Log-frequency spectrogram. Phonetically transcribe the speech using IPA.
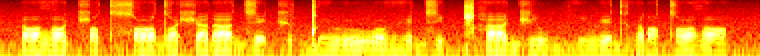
ɪ ðˤɪt͡ʃatˤ sˤu dˤuʃaɾad͡ze t͡ʃʊɡ͡ǃeβuβo ɦɪd͡ziǁʰad͡ʒiw bʱiβɪdʱʊ ɾetˤoðˤi

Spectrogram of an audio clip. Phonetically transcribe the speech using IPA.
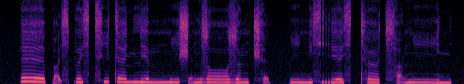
ɛː pa̰sʲpəːsʲt͡sʰitɛːnʲ lʲɛ mːiʃɛ̰ŋ zɔːzœŋt͡ʃʰɛ̰ pːiŋisʲrʲɛːsʲ tʰœt͡sʰa̰ ŋiːnʲ

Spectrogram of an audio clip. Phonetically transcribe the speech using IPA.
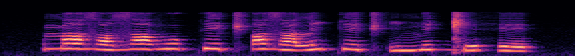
ma˧zˤə˨ zˤa˧vo˧ ke˧t͡ʃʼɐ˧zˤɐ˨ li˦ke˧t͡ʃʼi˨ŋe˦ ɡ͡ǁe˧ he˨

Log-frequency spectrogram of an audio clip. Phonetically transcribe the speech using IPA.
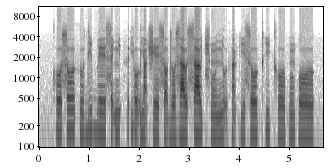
kʰo˨sʰo˦ʊ̯θu˨di˦ be˨ɪ̯ sʰɛ̰˦˨ɲɪ˦ʔθɪ˦ʔjo̰˦˨ʊ̯ jã˦˨ ʃe˨ɪ̯sɔ̰˦˨do˨za˦ʊ̯ sa˦ʊ̯t͡ɕʰũ˨ ɲo̰˦˨ʊ̯θã˦˨ki˨ sʰo˦ʊ̯kʰi˦ kʰo˨ʊ̯pũ˦po˦ʊ̯

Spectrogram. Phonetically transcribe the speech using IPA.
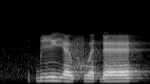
ɓijɛxʷɛ ɗɛ

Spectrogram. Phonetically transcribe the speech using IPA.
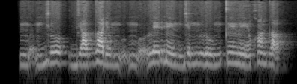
mə̰mɡʲo | di dˤuɾʲomṵ mo̰ler ẽmɡem lumtẽ lẽχʷẽdˤʉ

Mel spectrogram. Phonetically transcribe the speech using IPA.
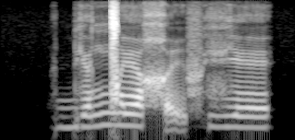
bʲəŋ͡ǀe χḭfvʲe

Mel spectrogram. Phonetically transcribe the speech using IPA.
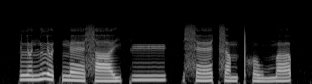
lɵ˨˥nlɵ˨t̚ŋɛː˨˩ saː˨˧jpyː˥ | sɛː˨˥t͡sɐ˨mpʰo˨˩w mɐ˨˥p̚

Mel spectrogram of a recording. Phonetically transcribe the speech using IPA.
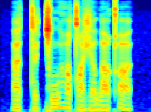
atːœǀuɦɐ tˤaʒɐwaqʼɐ

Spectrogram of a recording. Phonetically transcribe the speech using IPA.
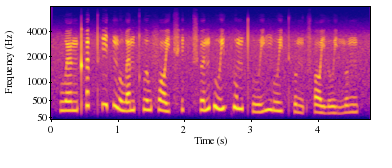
wœː˨ŋt̪ʰɐ˥t̚t̪ʰiː˥t̚ŋo˨w ɐ˨nkʷʰɐ˨w fɔː˨˩jt͡sʰɪ˨k̚t͡sʰɵ˨˥npuː˨˥j kʷɐ˧m t̪ʰuː˨˥jŋuː˧j t̪ʰʊ˨˩ŋt͡sʰɔː˨˩jluː˨˩j n̪ʊ˧ŋ

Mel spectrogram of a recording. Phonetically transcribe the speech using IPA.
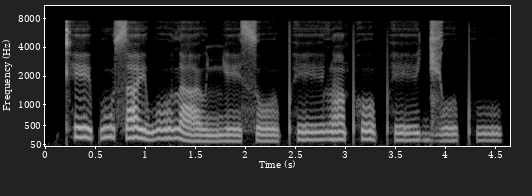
kʰe˦˨ɪ̯pu˦˨sʰa˦˨ɪ̯wo˦ la˨ʊ̯ɲe˨ sʰo˨ʊ̯pʰe˦ɪ̯lã˦˨ pʰo˦˨pʰe˦ɪ̯ d͡ʑo˦ʊ̯pʰu˦

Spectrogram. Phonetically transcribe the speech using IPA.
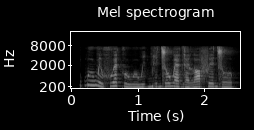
ɓu˦we˨xʷæ˦ ku˨ wu˨wi˧ɡ͡bi˧ d͡zo˦wæ˧ɡæ˨ lɒ˦ fe˦d͡zo˧

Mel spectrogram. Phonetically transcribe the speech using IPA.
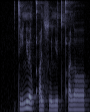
tilʲ olʲqʼalʲsʷe lʲutqʼʊ lɔ

